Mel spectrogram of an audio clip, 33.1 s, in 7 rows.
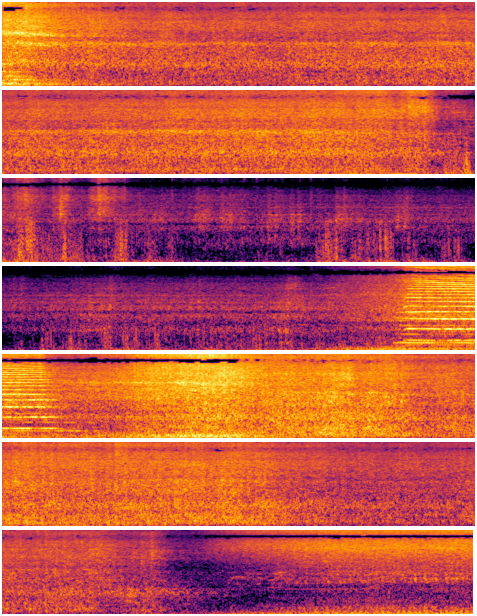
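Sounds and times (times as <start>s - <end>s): train horn: 0.0s - 0.6s, 18.0s - 20.0s
train wheels on rails: 0.0s - 33.0s.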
